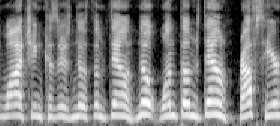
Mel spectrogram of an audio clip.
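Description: A man's raised, projected voice at an extremely high pitch, bright and sharp in tone, against a quiet background. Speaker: podcast host and guitar YouTuber; podcast host, guitar YouTuber. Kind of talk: casual live-stream chat. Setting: live stream from computer. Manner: rambling, filler words, conversational. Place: home room.

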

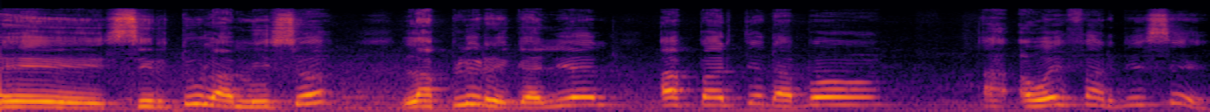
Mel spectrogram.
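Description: Light background noise runs under the clip. A man speaks with lively intonation. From DR Congo. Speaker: political analyst. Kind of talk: talk show interview. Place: office.

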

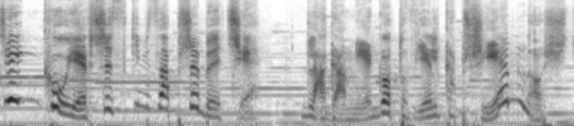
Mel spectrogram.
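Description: A cartoonish character voice speaks over clear background music. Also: moderate pace. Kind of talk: fan dub of cartoon scene.

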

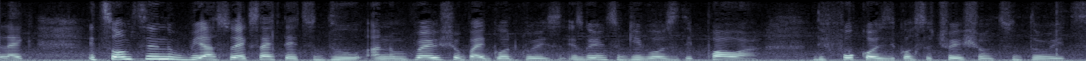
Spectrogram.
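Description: A woman speaks at a fairly quick pace with ordinary pitch variation. The sound is dry with no echo, over light background noise. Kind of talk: interview answer. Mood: cheerful, smiling. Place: garden. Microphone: lapel.

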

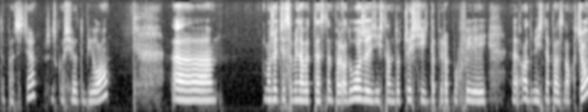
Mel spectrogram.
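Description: Her intonation fairly even, a woman with a fairly high-pitched voice speaks at a moderate pace with long, frequent pauses. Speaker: nail stamping instructor. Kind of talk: webinar tutorial. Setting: live webinar with camera. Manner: speaking louder than usual.

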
